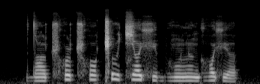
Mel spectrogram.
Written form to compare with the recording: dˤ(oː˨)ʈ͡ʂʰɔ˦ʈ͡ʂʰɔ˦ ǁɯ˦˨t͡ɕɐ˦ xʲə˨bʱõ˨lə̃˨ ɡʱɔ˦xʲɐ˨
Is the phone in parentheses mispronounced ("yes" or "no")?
no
